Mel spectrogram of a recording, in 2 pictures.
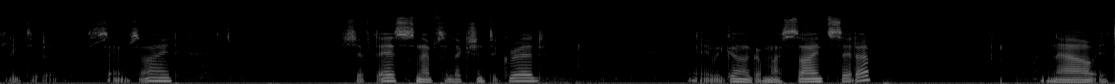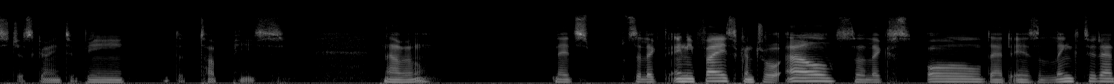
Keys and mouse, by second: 1.4 click, 2.2 shift+s, 6.6 middle click, 6.9 Tab, 9.3 middle click, 11.0 KP_1, 12.9 Tab, 18.9 ctrl+l, 21.4 middle click.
